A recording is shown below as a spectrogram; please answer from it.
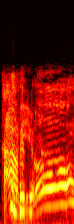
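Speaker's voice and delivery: put-on Texas accent, very high and loud. After another speaker asks for it, someone tries out a Texas accent. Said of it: "give him your, your Texas accent".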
